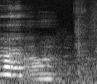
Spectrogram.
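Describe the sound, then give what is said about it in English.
A person voices a short, soft groan, imitating a character groaning as he gets up onto his elbows and knees, a low, drawn-out vocal moan lasting about a second before trailing off quietly. “Superman groans softly as he gets up”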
